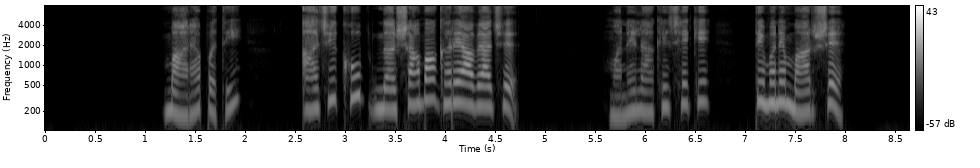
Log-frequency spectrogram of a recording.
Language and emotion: Gujarati, fearful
